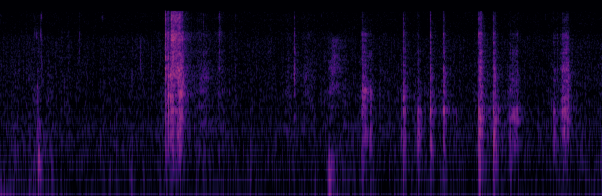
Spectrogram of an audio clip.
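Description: Faint handling of a plastic scoop and a baking soda box while scooping baking soda into a plastic container of water: a brief rustle a little under two seconds in, then a run of light clicks and taps.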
